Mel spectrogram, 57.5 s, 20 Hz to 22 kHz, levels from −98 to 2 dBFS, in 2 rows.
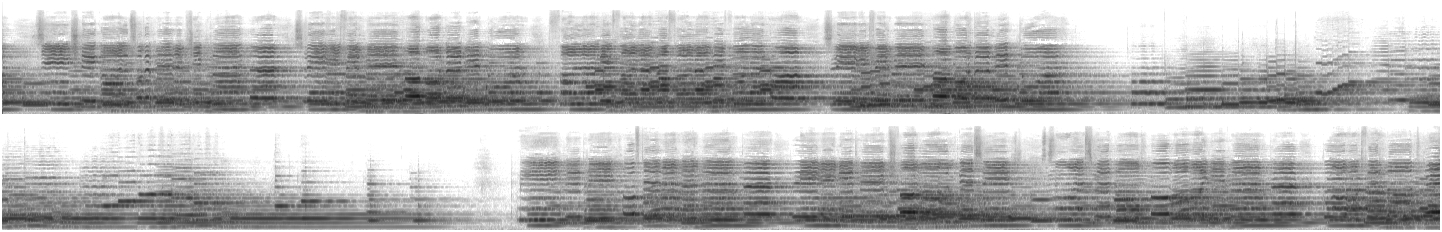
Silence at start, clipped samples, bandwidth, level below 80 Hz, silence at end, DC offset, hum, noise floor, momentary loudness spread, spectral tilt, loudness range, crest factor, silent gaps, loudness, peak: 0 s; under 0.1%; 13 kHz; -70 dBFS; 0 s; under 0.1%; none; -64 dBFS; 12 LU; -5 dB/octave; 9 LU; 20 dB; none; -21 LUFS; -2 dBFS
